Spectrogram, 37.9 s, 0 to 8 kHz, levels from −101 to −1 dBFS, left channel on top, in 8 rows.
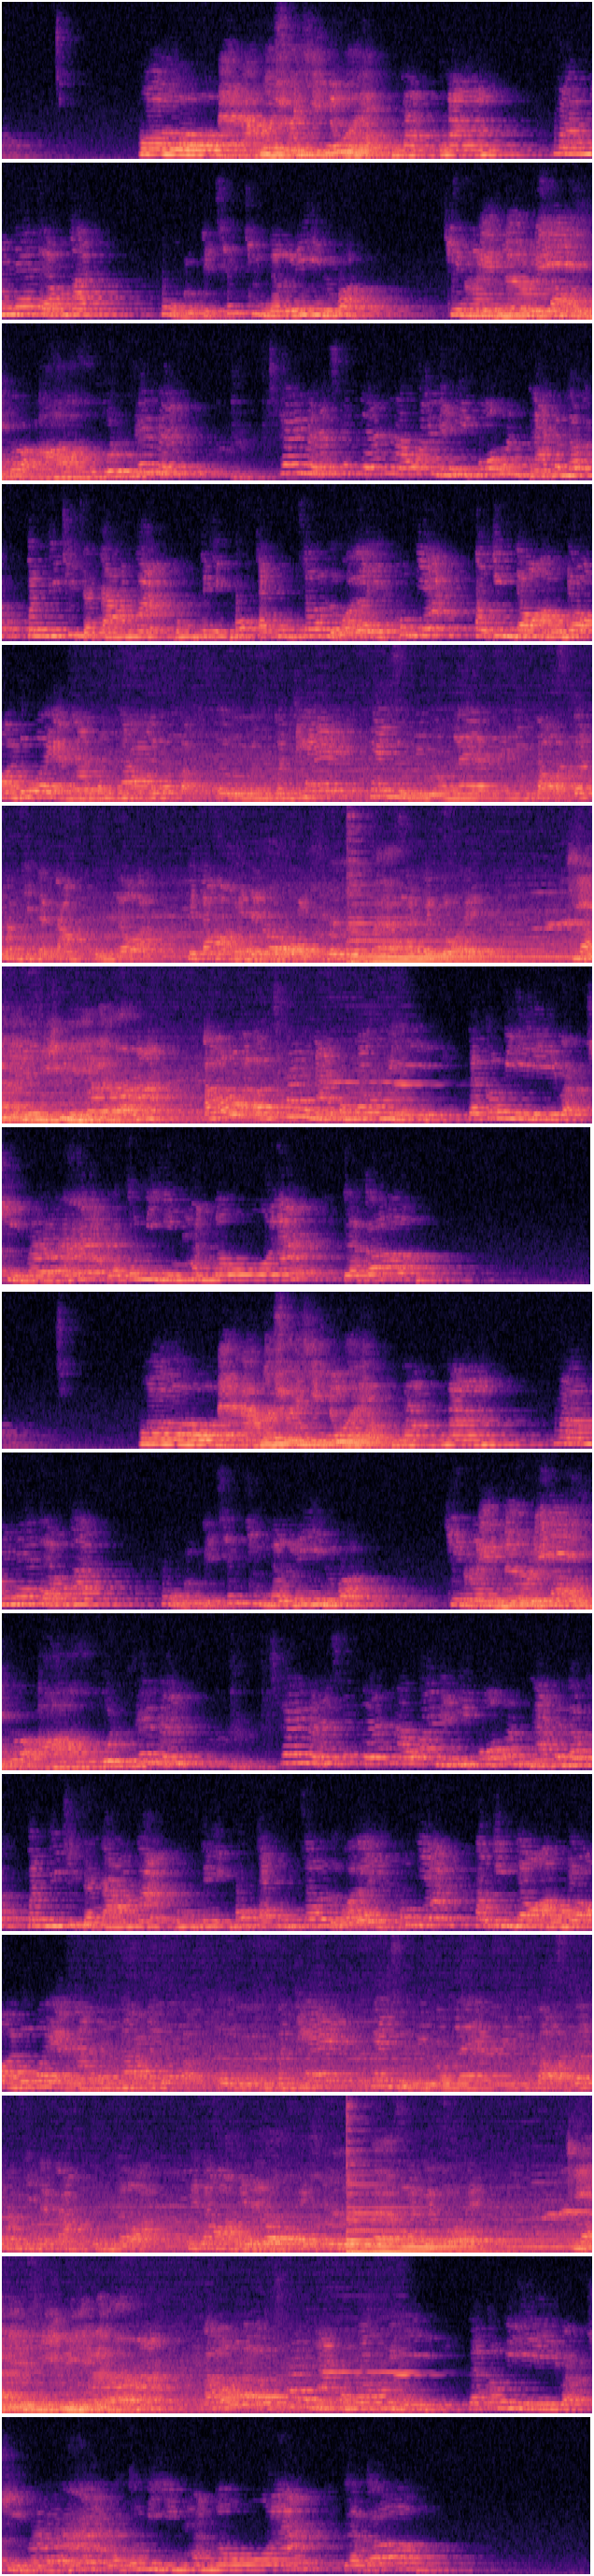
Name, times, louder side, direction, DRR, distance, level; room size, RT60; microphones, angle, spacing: voice 1, 1.1-1.8 2.1-4.0 4.4-5.5 6.0-7.7 8.3-9.8 10.6-11.0 11.7-26.4 26.8-27.6 28.3-29.8 30.1-36.6, left 2 dB, 35° left, -4 dB, 0.3 m, -30 dB
voice 2, 1.7-3.0 8.5-9.5 9.8-11.4 25.5-26.9 28.2-29.5, equal, 90° right, -6 dB, 0.8 m, -30 dB
sound 1, 19.5-31.7, right 1 dB, 75° right, 1.2 m, -41 dB
sound 2, 26.5-29.2, right 1 dB, 50° right, 0.3 m, -31 dB
3.0 x 2.2 x 2.7 m, 1.2 s
head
